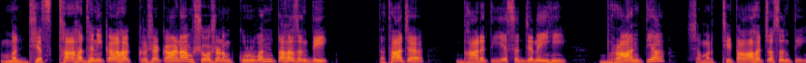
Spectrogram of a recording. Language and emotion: Sanskrit, disgusted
